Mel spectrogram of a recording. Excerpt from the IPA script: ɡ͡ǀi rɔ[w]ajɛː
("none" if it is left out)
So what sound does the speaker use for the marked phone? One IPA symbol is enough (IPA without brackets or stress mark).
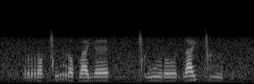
b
